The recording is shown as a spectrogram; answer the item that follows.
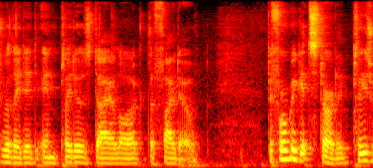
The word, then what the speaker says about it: Phaedo: hear a distinguished college professor call it the Phaedo, and the more I looked into it, that really is the appropriate pronunciation, coming from the Latin end anyway, when you see an A-E like that, P-H-A-E-D-O.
